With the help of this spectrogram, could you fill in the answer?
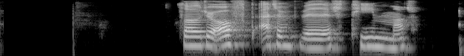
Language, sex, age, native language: Icelandic, female, 7, Icelandic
